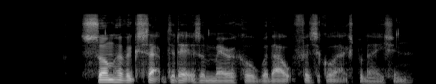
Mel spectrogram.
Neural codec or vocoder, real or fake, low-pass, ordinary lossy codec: none; real; 10.8 kHz; none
